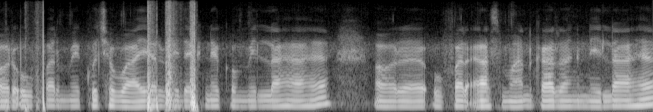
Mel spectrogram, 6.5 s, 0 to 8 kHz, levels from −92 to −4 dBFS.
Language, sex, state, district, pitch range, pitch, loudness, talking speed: Hindi, male, Odisha, Khordha, 100-110 Hz, 105 Hz, -24 LUFS, 165 wpm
